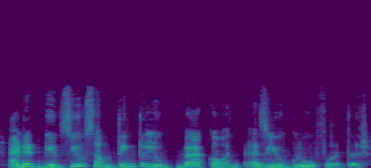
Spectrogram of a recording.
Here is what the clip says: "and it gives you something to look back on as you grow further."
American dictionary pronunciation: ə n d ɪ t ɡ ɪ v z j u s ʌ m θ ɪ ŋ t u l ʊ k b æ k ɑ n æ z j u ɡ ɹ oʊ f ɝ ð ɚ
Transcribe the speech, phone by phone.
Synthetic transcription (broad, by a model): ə n d ɪ t ɡ ɪ v z j u s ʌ m t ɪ ŋ t u l ʊ k b æ k ɑ n æ z j u ɡ ɹ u f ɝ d ɚ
